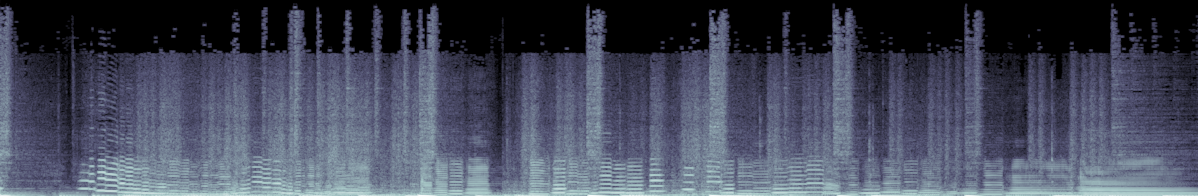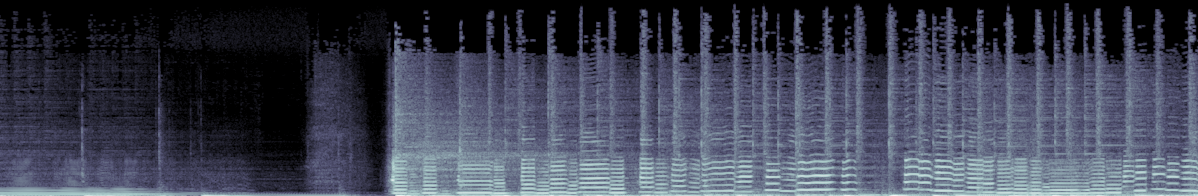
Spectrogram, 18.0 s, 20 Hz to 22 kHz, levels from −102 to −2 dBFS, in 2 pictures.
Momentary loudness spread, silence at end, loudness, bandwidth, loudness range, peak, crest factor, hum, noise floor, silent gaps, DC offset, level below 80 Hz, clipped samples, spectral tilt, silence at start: 10 LU; 0 s; -20 LUFS; over 20 kHz; 6 LU; -2 dBFS; 18 dB; none; -41 dBFS; none; under 0.1%; -32 dBFS; under 0.1%; -5.5 dB/octave; 0 s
